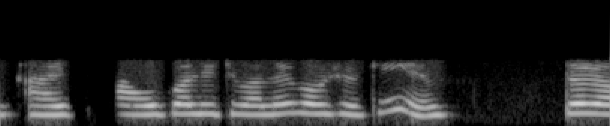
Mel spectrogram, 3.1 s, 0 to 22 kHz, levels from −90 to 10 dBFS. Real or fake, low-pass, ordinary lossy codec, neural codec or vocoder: real; 3.6 kHz; none; none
